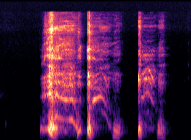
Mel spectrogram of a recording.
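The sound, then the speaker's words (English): A person whose throat is dry from excitement and talking clears their throat and coughs several times in quick succession, a fairly loud series of rough bursts with brief pauses between them and no talking. “The excitement and the talking getting the throat dry.”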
